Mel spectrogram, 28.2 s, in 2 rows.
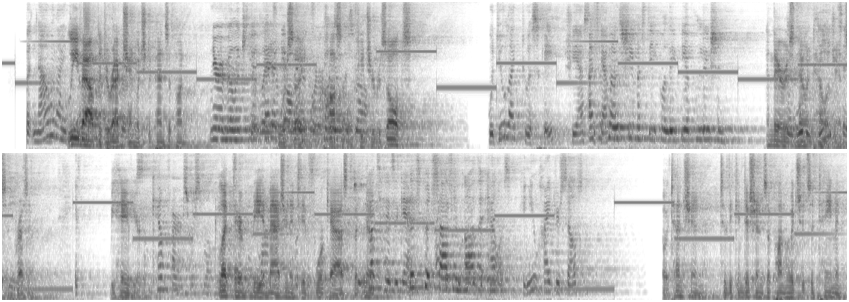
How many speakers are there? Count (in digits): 4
